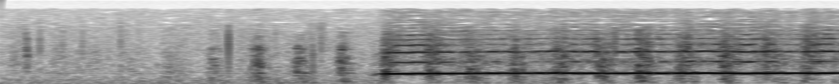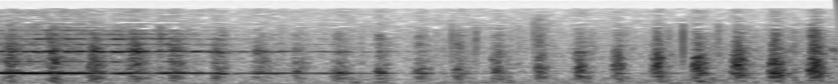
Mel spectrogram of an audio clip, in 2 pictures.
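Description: A steam goods train labours slowly up an incline on its run from Nottingham to Chesterfield, its regular chuffing exhausts beating steadily, while a long steam whistle sounds for several seconds early on before the puffing continues alone.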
